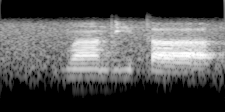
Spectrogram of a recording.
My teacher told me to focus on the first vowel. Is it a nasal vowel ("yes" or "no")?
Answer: yes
